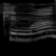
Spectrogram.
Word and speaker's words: quinoa: become familiar with it's spelled quoa but it's pronounced quinoa the Aztecs love their quinoa Aussies are starting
